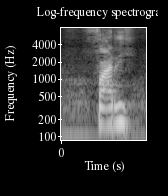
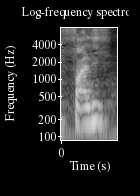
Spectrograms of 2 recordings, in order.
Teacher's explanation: Bon, vous savez qu'on a dit Fari, mais on peut comprendre que le R est ici allophone du L. On aurait pu dire Fali, mais ici on dit Fari.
